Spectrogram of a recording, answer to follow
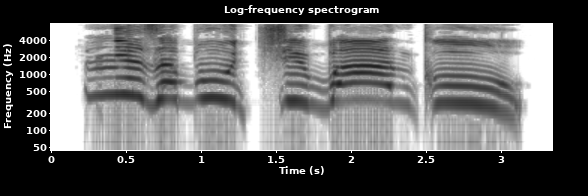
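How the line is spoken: Dying-voice shout. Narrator (Russian): крикнул Чик предсмертным голосом

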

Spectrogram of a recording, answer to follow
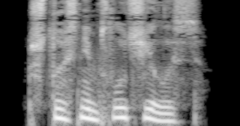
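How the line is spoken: Quiet question. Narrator (Russian): спросила негромко

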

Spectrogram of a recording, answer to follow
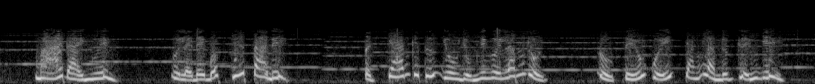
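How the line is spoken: Shrill hissing shriek. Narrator (Vietnamese): Mã phu nhân rít lên

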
